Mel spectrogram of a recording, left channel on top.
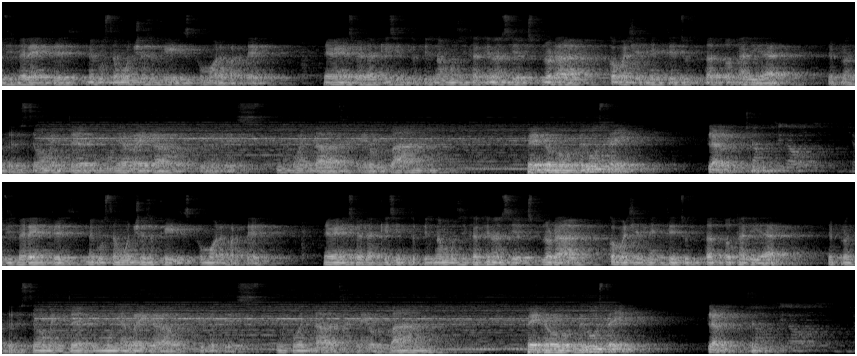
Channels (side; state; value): both; normal; correlation 0.13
